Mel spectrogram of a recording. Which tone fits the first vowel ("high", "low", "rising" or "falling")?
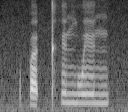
low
